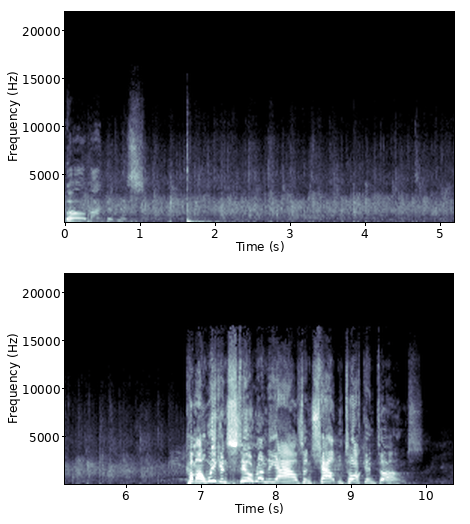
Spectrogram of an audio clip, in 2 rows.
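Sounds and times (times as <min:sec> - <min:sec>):
speech: 0:00.0 - 0:01.5, 0:06.8 - 0:10.0
audience clapping hands: 0:00.0 - 0:07.4.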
